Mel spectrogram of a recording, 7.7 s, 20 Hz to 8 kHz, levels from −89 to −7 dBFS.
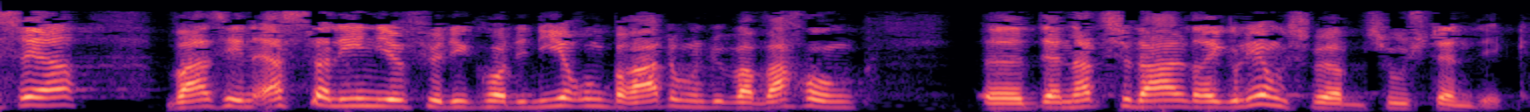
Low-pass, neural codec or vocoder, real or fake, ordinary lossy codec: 7.2 kHz; none; real; MP3, 24 kbps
